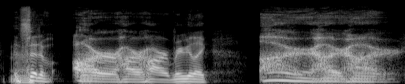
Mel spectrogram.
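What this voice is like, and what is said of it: Airy pirate accent. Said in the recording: “the traditional pirate accent ... Maybe a little airier”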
